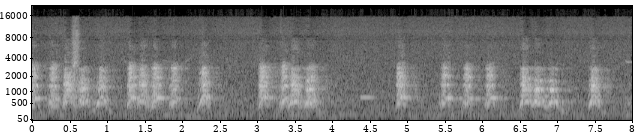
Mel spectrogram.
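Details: Fight between a lone dog and two male dogs, heard as choppy groups of sharp barks and yips, three to five per group, spaced by short silences.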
